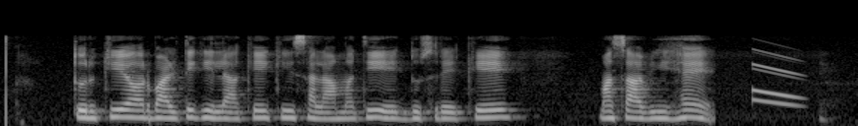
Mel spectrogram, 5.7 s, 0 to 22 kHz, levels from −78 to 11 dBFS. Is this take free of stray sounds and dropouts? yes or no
no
